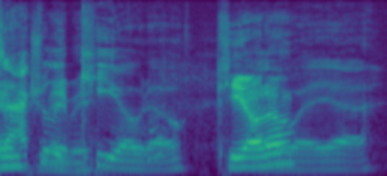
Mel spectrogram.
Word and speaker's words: Chiodo: Kyoto.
